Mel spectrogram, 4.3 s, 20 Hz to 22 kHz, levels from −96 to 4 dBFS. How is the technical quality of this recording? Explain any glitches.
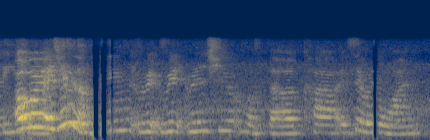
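The recording is wideband phone speech with two brief dropouts. The AMR wideband (HD Voice) codec path sounds clean and clear, which fits one of its higher bitrates.

Lost AMR speech frames occur from 0.93 to 1.16 s and again from 3.73 to 3.81 s. Radio errors corrupted frames, so the decoder repeated the last good speech settings at falling gain. The first burst drops about 140 ms scattered across 200 ms, with a longest run of 60 ms, producing warbling dips. The second gives a 40 ms near-silent gap.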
